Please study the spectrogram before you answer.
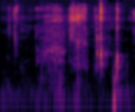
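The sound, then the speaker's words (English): A voice imitates a wet chewing and squishing sound with a run of faint mouth smacks and clicks, a few sharper pops near the end. “I'm doing a bad impression. I need something to actually chew on. But she's hearing like a chewing sound, but it also sounds like maybe breathing and squishing.”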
